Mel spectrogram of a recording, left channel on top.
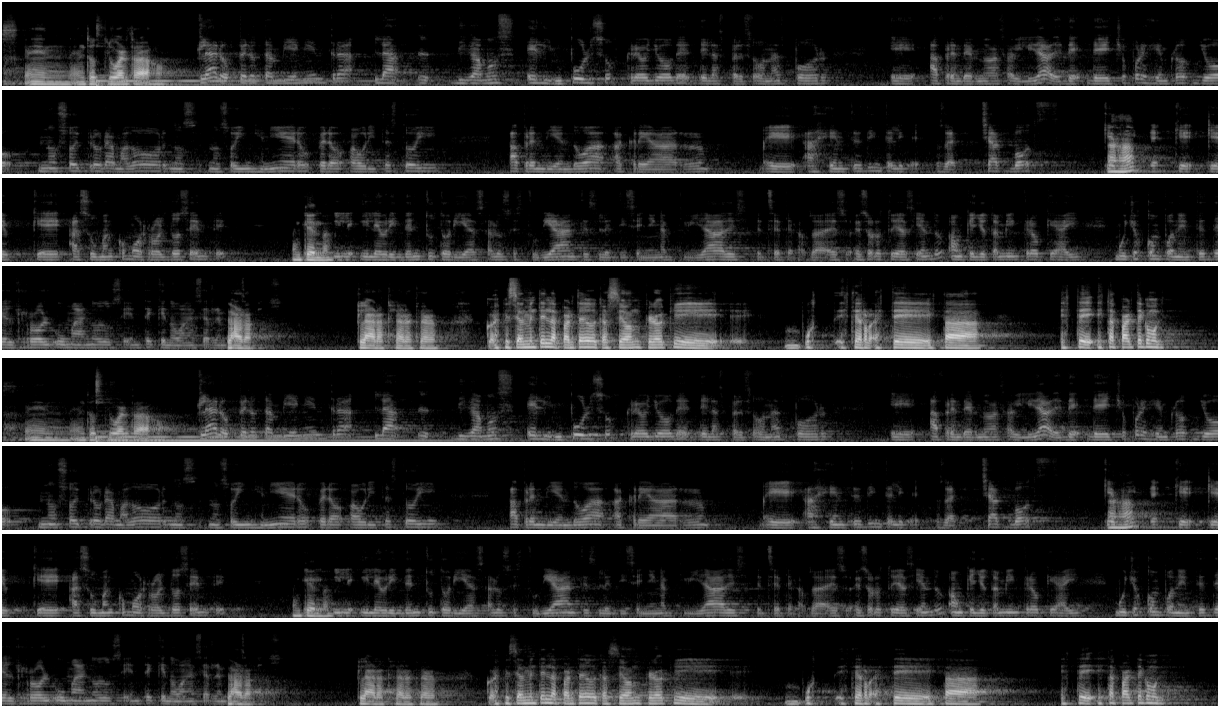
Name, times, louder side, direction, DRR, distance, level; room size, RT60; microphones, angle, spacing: voice 1, 0.0-1.6 23.2-23.5 27.2-27.6 38.7-39.0 40.0-40.8 41.3-43.9 44.3-46.3 47.1-48.1, left 5 dB, 80° left, 17 dB, 0.7 m, -21 dB
sound 1, 0.9-6.2, right 4 dB, 65° right, 1.1 m, -37 dB
voice 2, 2.0-8.3 8.9-16.6 17.2-19.3 19.7-22.6 23.2-26.6 27.3-38.9, equal, ahead, 10 dB, 0.8 m, -35 dB
24.5 x 24.5 x 8.6 m, 1.5 s
head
